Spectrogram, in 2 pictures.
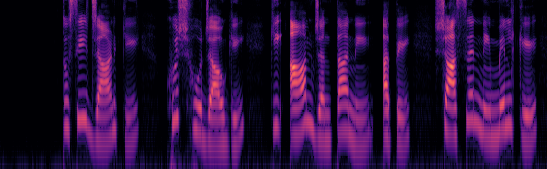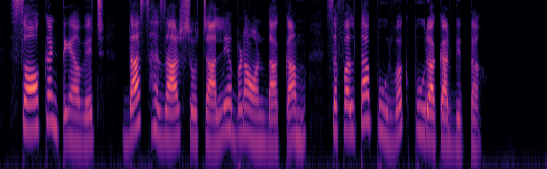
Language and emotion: Punjabi, neutral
